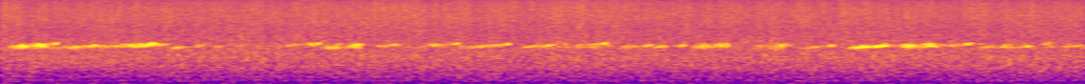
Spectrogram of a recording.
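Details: A chorus of frogs calls by a forest river. Bursts of high, crackling trills follow one another almost without a break, above the constant broadband roar of running water.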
